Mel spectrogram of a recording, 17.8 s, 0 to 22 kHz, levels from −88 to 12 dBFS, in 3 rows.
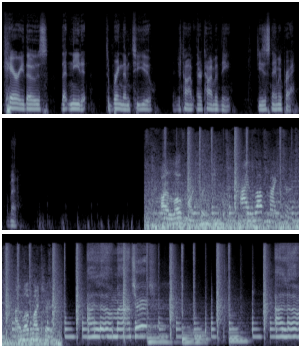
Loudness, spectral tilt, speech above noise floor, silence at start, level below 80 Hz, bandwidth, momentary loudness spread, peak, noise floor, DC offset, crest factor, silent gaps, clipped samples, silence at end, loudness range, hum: -21 LUFS; -4.5 dB/octave; 45 dB; 0.05 s; -32 dBFS; 16.5 kHz; 18 LU; -2 dBFS; -66 dBFS; under 0.1%; 20 dB; none; under 0.1%; 0 s; 17 LU; none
